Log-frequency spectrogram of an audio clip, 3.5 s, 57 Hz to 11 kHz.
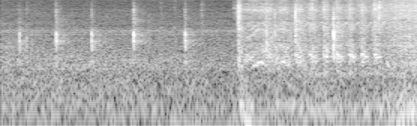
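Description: A truck engine cranks over with soft starter clicks, then catches and settles into a steady idle in Farming Simulator 19 on the Fenton Forest map; no one speaks.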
